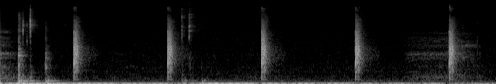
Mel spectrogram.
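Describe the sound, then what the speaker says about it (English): Electronic clap drum sample played alone, sharp isolated hits repeating at a steady, roughly one-per-second pace over a low sustained hum, crisp and close. "here I will take a look at the key of my clap"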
